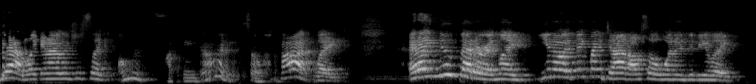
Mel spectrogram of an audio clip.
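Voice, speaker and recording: A woman speaks in a raised, projected voice at a fairly quick pace, her tone animated and her pitch high, with very wide swings. Her loudness rises and falls sharply, and the room echo is audible. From rural Texas (near Austin). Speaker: podcast guest. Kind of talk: casual chat, storytelling.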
